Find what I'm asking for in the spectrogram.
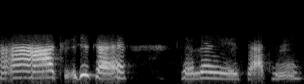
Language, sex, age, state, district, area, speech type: Hindi, female, 45-60, Uttar Pradesh, Ayodhya, rural, conversation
